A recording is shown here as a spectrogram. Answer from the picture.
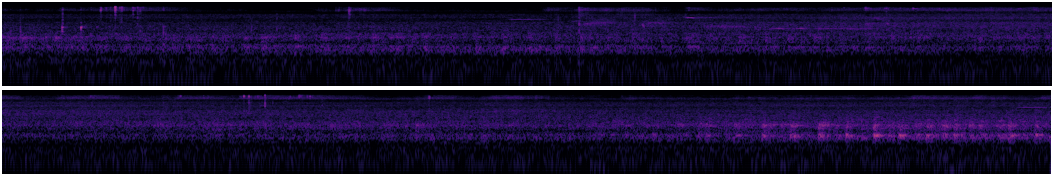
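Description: Distant diesel engines of heavy earthmoving equipment running steadily, working in the creek bed. About nine seconds in the sound grows louder and rougher.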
